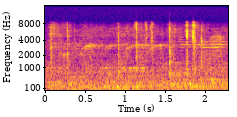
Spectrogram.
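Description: Computer keyboard typing: a quick run of faint keystroke clicks as a word is typed, bunching up near the end.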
